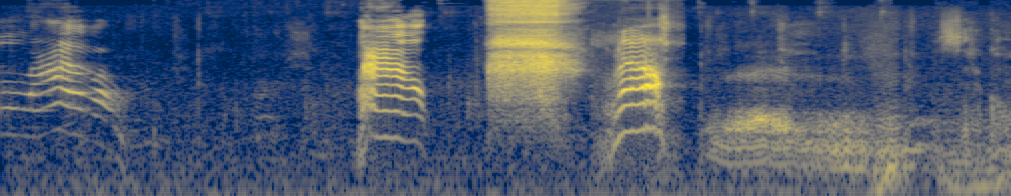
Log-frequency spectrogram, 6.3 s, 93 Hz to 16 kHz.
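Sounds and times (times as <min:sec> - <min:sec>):
cat meowing: 0:00.0 - 0:00.8, 0:02.2 - 0:04.3
harsh noisy burst: 0:03.0 - 0:03.8.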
